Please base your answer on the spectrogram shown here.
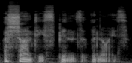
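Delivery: ordinary delivery, nothing marked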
